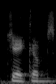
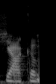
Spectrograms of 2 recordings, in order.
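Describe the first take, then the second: First: The name begins with a J sound. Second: The name begins with a Y sound. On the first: The speaker calls it wrong. "it looks like Jacobs" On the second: The speaker calls it right. "the J is pronounced like a Y"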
